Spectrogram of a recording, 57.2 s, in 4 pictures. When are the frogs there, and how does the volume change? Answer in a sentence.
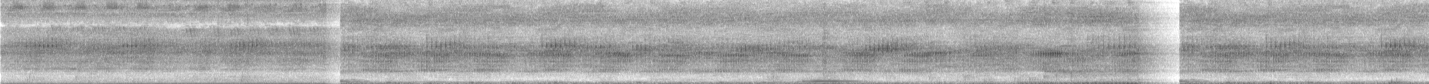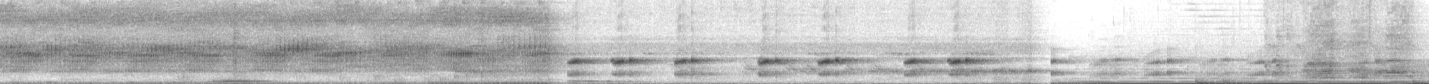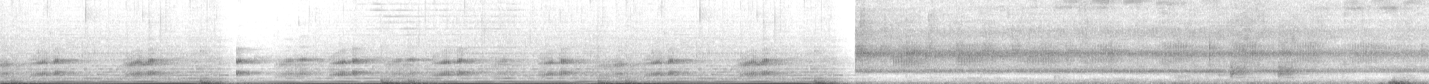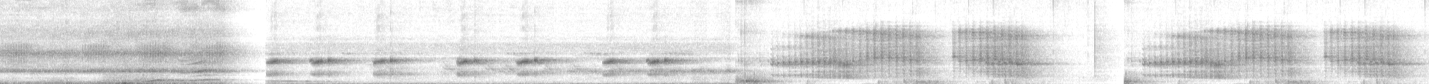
You can hear the frogs from 0.0 to 57.1 s, getting quieter.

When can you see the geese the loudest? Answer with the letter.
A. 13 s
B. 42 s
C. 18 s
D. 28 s
D.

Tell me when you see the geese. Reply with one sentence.
The geese can be heard from 12.4 to 14.2 s, from 26.9 to 28.4 s and from 40.6 to 41.9 s.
